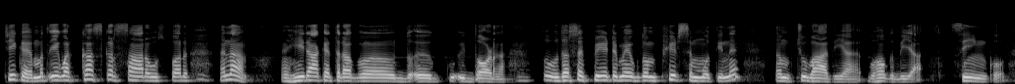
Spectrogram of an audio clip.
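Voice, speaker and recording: A man's voice: fairly high pitch, a little slow, darkish tone, dry recording, highs cut off. A male teacher, reading a textbook story aloud and explaining it in plain talk, often checking with "ठीक है?".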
